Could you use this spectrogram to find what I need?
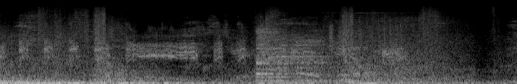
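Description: Spell effects crackle and whoosh in a busy fight.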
